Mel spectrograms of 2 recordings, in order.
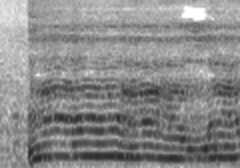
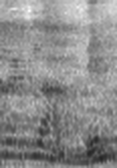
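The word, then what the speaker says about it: الم: Alama. Padahal alif lam mim bacanya.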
